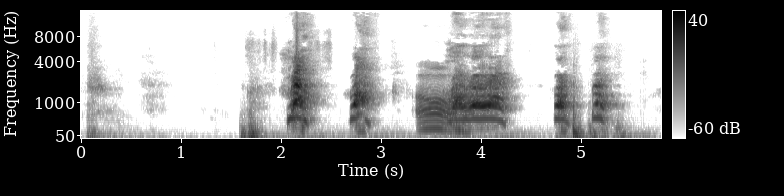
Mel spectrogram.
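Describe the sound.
A child on all fours mimics a dog barking: a handful of short, sharp yaps, one longer drawn-out bark in the middle, then two more quick ones, fairly loud.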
